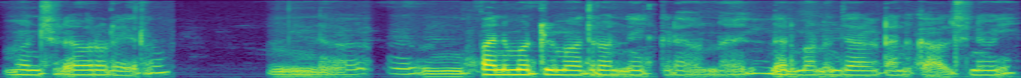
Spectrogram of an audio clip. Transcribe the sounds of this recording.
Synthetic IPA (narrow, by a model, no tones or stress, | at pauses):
mɐnɐʂuɽɛʋɐɾuːleːɾu | pɐnimoʈːulumaːt̪ɾɐmɐnːiːikːɐɽaːṵnːaːjɐiniɾmaːnɐmd͡ʒɐɾɐɡɐʈaːnikʲːa̰ːʋɐlsinɐʋi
